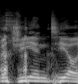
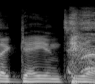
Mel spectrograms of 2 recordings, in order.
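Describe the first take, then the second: First: The middle sounds like the letter G. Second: The middle sounds like the word gay. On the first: This is the usual way to say the name. The speaker calls it right. "instead of a G and teal" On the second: This is how someone else mispronounced it. The speaker calls it wrong.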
